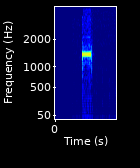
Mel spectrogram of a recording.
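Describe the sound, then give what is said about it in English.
A single short electronic beep sounds alone, a steady mid-high tone lasting about a fifth of a second, clean and even, with silence before and after. “what's that beep? I don't know, I hear some beep, just checking right here, here.”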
